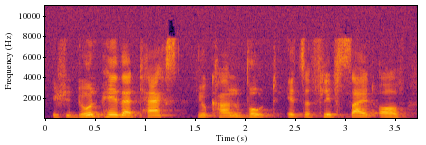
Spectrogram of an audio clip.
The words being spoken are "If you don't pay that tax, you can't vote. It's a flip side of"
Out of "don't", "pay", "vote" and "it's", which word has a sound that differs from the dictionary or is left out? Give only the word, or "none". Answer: none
